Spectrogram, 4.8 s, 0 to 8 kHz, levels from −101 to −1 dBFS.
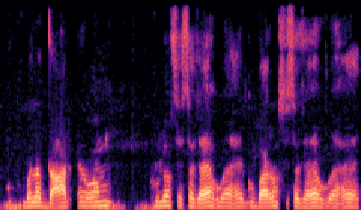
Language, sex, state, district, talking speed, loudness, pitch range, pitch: Hindi, male, Chhattisgarh, Balrampur, 160 wpm, -17 LUFS, 155-170 Hz, 160 Hz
